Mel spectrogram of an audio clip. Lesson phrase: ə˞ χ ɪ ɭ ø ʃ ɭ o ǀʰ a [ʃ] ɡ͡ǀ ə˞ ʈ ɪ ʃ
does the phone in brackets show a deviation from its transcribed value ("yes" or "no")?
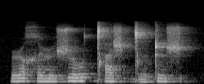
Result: no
